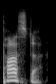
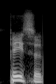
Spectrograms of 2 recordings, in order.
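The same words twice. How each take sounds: First: The first vowel sounds like the one in pot. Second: The first vowel sounds like the one in paste. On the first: It names the Italian noodle dish. The speaker calls it wrong. "not pasta" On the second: It comes from copying and pasting stories. The speaker calls it right. "Yes, pasta, because you copy and paste the stories"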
